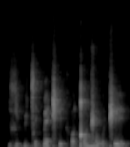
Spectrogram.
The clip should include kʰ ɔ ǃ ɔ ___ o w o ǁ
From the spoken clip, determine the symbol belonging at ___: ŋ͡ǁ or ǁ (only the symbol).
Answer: ŋ͡ǁ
